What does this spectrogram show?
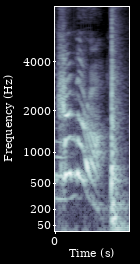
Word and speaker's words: chimera: Cambridge YouTube to make sure I wouldn't get teased, and it's chimera.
